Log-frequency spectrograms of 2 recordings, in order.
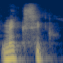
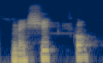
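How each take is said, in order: First: The x is sounded like ks. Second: The x is sounded like sh. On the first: This is how English speakers read the spelling. "porque pronuncian la X" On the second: This is the original Nahuatl value of the letter. "los nahuas decimos México"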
